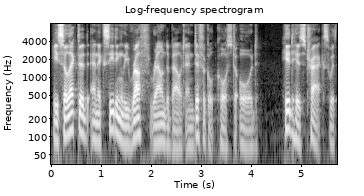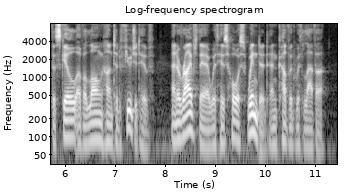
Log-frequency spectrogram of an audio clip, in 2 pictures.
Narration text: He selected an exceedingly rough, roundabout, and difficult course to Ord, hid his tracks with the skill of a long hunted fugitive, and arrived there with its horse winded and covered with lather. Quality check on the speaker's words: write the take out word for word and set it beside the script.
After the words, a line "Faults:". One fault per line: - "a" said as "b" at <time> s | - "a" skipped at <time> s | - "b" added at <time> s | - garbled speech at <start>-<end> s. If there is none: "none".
He selected an exceedingly rough, roundabout, and difficult course to Ord, hid his tracks with the skill of a long hunted fugitive, and arrived there with his horse winded and covered with lather.
Faults:
- "its" said as "his" at 9.1 s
